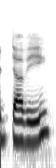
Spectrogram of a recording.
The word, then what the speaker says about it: Dyfi: It's near Dyfi.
